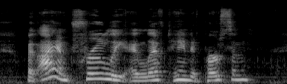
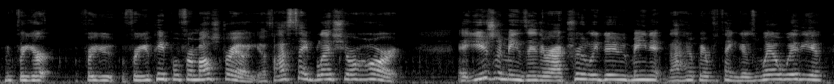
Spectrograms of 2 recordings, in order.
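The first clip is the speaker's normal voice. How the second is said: normal talking voice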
